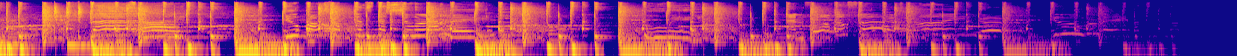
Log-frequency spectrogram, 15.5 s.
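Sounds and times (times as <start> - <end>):
80s drum machine beat at 100 BPM: 0.0 - 14.8.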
